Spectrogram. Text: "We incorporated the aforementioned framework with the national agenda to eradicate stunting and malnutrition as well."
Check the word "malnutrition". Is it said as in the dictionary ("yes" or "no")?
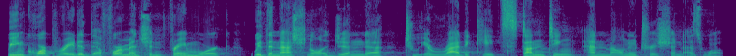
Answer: yes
